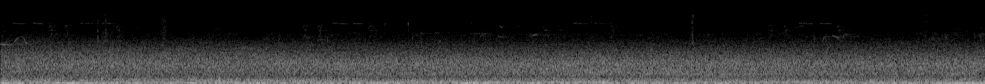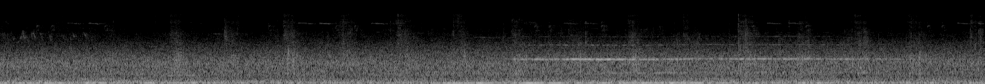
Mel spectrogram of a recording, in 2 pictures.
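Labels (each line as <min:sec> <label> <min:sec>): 0:00.0 Soft footsteps on gravel or sand accompanied by distant traffic rumbling, creating a calm early morning ambiance. 0:19.7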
